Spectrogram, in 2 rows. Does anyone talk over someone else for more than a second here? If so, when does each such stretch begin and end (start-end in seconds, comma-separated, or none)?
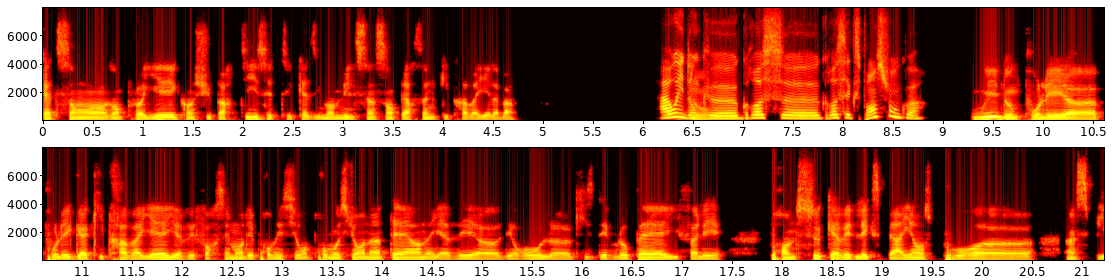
none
